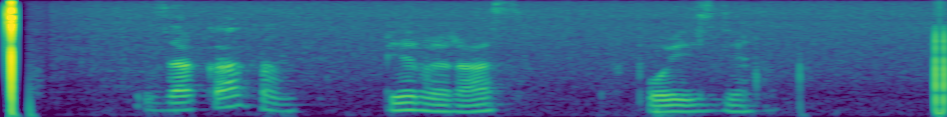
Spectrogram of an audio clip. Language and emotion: Russian, neutral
